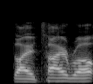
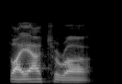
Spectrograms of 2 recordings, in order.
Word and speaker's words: Thyatira: It was a church of indiscriminate tolerance the third warning was the church of Thyatira or Thyatira, several ways to pronounce that, who was compromising with sin within the church.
